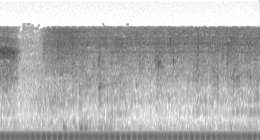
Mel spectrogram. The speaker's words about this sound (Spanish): Enciende la luz del baño y coloca un bote junto al grifo que abre para lavarse la cara.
